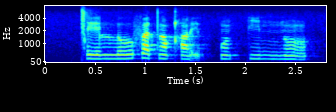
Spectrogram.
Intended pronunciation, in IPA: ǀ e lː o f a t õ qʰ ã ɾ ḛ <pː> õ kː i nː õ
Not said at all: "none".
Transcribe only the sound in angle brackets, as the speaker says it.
pː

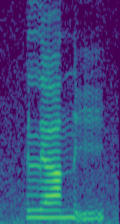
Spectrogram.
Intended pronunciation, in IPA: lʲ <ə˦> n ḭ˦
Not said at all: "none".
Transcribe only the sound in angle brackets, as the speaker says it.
a˦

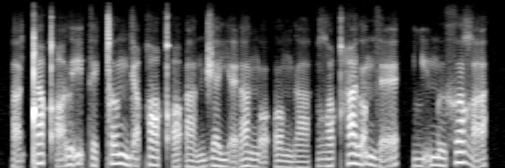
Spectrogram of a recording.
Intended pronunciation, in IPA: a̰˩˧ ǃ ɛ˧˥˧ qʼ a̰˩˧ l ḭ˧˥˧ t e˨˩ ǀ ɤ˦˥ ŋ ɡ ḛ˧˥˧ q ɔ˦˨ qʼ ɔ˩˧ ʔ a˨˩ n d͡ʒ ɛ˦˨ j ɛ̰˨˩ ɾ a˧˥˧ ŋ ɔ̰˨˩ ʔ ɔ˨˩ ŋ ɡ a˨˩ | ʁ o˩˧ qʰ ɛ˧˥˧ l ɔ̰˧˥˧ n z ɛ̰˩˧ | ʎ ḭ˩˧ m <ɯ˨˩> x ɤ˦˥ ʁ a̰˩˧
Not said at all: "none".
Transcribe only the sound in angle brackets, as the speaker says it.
ɯ˨˩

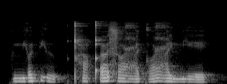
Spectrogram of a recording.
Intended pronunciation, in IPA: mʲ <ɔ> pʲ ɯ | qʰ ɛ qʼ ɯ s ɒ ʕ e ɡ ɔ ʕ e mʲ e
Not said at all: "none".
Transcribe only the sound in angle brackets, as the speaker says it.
ɔ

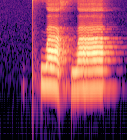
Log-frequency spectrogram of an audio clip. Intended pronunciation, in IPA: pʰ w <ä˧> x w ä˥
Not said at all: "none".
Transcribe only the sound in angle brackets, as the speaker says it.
ä˥˩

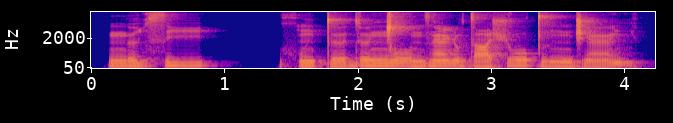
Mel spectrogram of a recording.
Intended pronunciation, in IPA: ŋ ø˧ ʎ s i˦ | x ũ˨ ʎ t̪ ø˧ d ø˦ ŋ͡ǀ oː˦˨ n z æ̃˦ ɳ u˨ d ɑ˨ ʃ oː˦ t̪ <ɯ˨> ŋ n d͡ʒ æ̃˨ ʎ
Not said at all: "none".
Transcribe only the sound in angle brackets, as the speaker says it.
ɯ˨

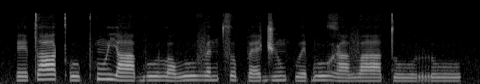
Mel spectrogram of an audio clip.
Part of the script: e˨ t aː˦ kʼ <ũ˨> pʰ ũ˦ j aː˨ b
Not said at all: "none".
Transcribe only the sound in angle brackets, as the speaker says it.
u˨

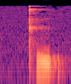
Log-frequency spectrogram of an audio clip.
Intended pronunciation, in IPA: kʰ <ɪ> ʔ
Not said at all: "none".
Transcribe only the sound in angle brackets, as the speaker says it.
ɨ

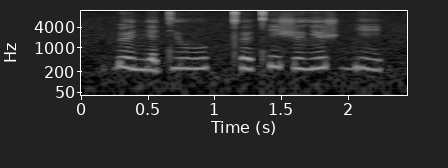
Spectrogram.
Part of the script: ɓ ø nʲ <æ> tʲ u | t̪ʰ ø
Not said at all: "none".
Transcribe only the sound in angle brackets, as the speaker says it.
æ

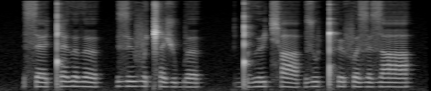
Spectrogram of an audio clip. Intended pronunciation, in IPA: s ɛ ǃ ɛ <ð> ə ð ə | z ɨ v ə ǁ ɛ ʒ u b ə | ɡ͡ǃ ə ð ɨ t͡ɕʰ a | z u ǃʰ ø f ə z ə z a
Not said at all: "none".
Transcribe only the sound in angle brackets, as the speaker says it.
ð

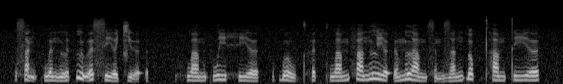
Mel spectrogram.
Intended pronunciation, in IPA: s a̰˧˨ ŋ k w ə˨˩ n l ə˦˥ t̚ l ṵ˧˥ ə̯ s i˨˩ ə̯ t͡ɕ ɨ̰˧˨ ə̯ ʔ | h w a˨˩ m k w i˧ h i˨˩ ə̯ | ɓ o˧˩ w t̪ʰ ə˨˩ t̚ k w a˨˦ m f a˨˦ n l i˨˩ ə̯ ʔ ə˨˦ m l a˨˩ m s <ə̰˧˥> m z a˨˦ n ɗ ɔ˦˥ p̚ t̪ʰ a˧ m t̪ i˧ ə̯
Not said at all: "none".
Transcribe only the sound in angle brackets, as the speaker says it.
ə̰˧˨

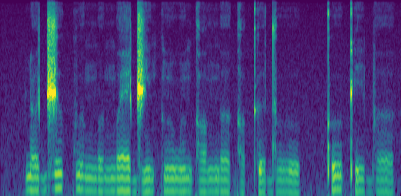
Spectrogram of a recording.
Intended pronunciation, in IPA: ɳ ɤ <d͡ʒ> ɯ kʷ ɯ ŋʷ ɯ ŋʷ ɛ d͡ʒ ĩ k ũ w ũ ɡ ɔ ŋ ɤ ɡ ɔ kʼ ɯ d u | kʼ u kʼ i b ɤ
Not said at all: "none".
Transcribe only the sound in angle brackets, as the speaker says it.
d͡ʒ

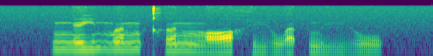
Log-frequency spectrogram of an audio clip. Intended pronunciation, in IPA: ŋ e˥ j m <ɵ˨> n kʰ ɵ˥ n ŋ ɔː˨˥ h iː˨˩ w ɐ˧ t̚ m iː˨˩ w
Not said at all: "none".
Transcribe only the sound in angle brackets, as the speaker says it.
ɵ˥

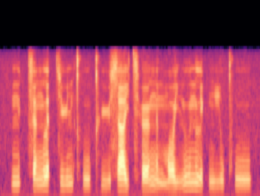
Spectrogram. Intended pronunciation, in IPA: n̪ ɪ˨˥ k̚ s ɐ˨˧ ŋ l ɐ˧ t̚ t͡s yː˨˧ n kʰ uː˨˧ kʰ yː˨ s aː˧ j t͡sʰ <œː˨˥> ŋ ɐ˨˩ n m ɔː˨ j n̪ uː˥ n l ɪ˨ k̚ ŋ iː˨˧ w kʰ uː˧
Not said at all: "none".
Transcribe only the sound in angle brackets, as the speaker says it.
œː˨˥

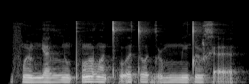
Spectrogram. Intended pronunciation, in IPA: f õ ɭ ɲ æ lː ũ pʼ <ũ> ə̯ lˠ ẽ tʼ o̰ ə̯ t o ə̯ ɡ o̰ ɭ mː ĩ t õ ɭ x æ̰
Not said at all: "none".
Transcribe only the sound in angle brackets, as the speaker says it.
õ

